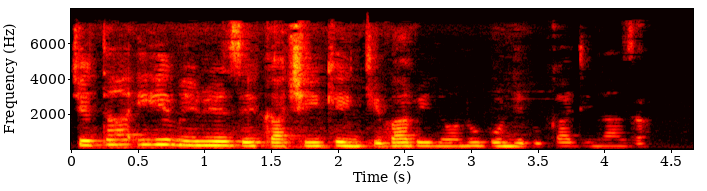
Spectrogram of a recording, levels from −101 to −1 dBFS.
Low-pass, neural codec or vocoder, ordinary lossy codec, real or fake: 7.2 kHz; none; AAC, 32 kbps; real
